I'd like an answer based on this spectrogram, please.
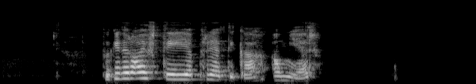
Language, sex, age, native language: Icelandic, female, 60-69, Icelandic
